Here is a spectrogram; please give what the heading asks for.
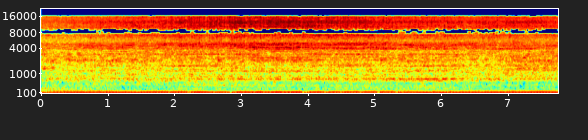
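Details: Ford 300 inline six, first fire-up after finishing turbo header, exhaust cutouts open: deep, even exhaust rumble at a steady idle with no misses or ticking; normal idle.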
